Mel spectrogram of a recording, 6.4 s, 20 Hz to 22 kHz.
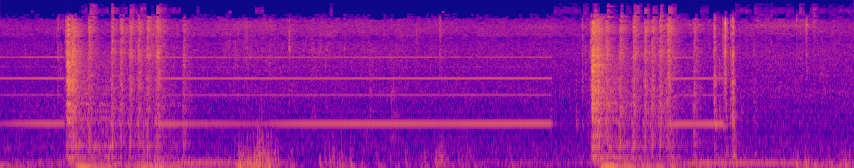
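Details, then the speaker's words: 1986 Chevrolet Camaro Berlinetta with open headers, left sitting for a while: two short, sluggish cranking bursts die out without catching while a door chime rings. "not yet it's going to probably take a little a little bit before it can actually start up"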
